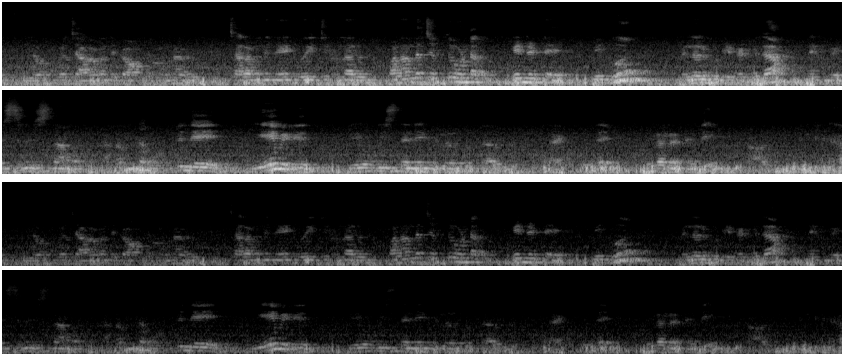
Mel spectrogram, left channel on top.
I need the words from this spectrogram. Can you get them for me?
ఈ లోకంలో చాలామంది డాక్టర్లు ఉన్నారు, చాలామంది నేటి వైద్యులు ఉన్నారు. వాళ్ళందరూ చెప్తూ ఉంటారు ఏంటంటే మీకు పిల్లలు పుట్టేటట్లుగా నేను మెడిసిన్ ఇస్తాను. అదంతా ఒట్టిదే, ఏమి లేదు. దేవుడు ఇస్తేనే పిల్లలు పుట్టారు, లేకపోతే పిల్లలు అనేది కాదు.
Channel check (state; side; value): quieter; right; 13.6 dB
